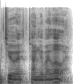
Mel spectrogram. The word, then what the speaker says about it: Tagovailoa: And right now, as of today, I believe the uncomfortable conversation has to be had about moving on from Tua Tagovailoa.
